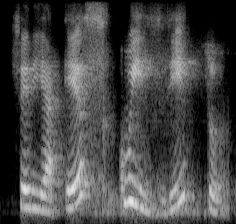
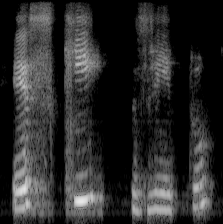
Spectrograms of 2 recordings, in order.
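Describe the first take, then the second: First: Esquisito said as es-kwi-zi-to, sounding the U; deliberately wrong. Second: Esquisito said slowly as es-ki-zi-to with no U sound; correct version. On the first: Teacher showing pupils the wrong way with the U sounded. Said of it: "Se fosse pra eu ouvir o som do U". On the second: Teacher showing pupils the right way to say it. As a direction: stretch Esquisito and keep the U silent. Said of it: "não tô ouvindo o som do U". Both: Shown as a demonstration.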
